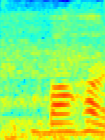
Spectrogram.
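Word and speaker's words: Baja: Then you have Baha, right? Baha. Yeah, Baha is very good. Baha designs. BAJ, you pronounce it as Baha.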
